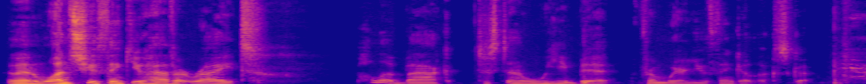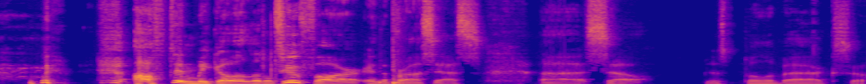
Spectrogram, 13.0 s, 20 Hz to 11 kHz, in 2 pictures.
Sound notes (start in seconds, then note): 7.0 laughs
